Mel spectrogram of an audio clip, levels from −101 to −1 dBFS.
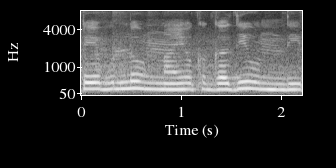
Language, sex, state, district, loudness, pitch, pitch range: Telugu, female, Telangana, Hyderabad, -12 LUFS, 215 Hz, 210-230 Hz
